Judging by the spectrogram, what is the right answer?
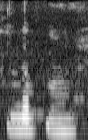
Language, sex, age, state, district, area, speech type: Kannada, female, 18-30, Karnataka, Koppal, rural, spontaneous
